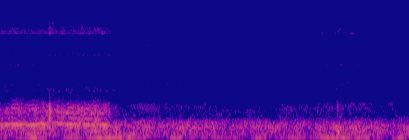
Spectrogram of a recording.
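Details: Latte, a pet puppy, snoring while asleep: a steady low, rough rumble of breath that continues unbroken through the recording, slightly louder in the first second, with a faint brief high tone near the start and no other clear sounds.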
